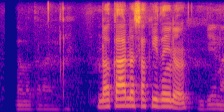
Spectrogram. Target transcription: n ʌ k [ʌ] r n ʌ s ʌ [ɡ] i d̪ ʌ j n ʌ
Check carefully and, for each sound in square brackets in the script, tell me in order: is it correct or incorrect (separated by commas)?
incorrect, incorrect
